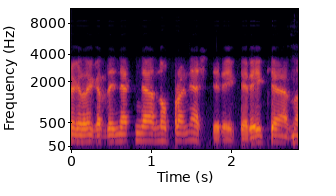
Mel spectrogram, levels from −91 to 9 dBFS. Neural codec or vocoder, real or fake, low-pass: none; real; 9.9 kHz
